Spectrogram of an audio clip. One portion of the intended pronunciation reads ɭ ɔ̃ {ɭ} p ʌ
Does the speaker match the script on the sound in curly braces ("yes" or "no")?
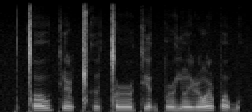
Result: yes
